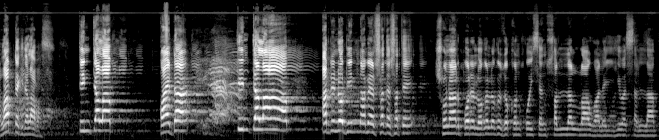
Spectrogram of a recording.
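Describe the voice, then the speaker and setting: A high-pitched man preaches to a crowd, breaking into sing-song chanting. He keeps firing questions at his listeners and teases them between lines. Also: a bit bright. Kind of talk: humorous sermon to a crowd.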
